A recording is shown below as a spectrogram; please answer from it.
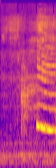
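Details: Pomeranian crying: a single thin, high whine that starts suddenly and slides slightly downward over a steady low background hum.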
